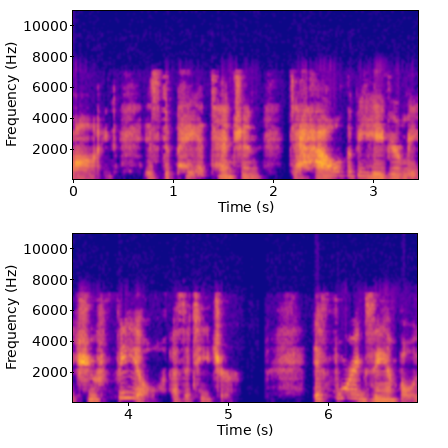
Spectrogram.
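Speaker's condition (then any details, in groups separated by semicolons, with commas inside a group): No condition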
